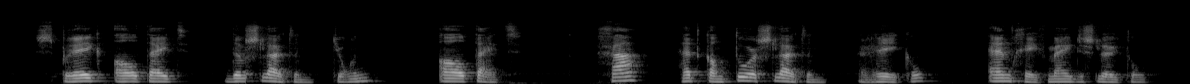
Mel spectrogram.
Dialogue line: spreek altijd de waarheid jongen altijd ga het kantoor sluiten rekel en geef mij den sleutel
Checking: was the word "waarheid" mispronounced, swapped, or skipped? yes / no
yes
